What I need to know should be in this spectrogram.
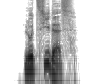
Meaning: strong/mixed nominative/accusative neuter singular of luzid
- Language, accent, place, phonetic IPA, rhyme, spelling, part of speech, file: German, Germany, Berlin, [luˈt͡siːdəs], -iːdəs, luzides, adjective, De-luzides.ogg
